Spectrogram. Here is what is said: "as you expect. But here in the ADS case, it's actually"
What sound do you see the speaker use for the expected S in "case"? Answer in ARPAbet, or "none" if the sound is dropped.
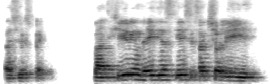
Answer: S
